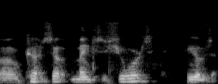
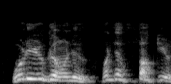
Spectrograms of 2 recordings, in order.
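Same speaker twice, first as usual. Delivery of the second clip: put-on enraged yell, higher and louder; 11 semitones higher, 6 dB louder than usual. Retelling confronting a cop while in a rage: retelling his own enraged yell. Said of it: "I was in a rage at the time".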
